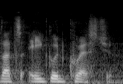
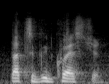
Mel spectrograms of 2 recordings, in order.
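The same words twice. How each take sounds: First: The article is a full 'ay' sound. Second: The article is a short reduced 'uh'. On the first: The speaker is trying to sound formal. "instead of" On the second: The speaker forgot to sound formal. "when he just says"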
